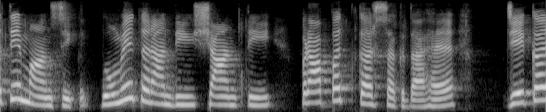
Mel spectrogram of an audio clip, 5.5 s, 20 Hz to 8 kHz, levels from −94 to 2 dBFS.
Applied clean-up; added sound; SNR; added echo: neural mask model DeepFilterNet 3.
